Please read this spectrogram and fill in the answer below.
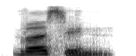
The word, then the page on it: versin: Indian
